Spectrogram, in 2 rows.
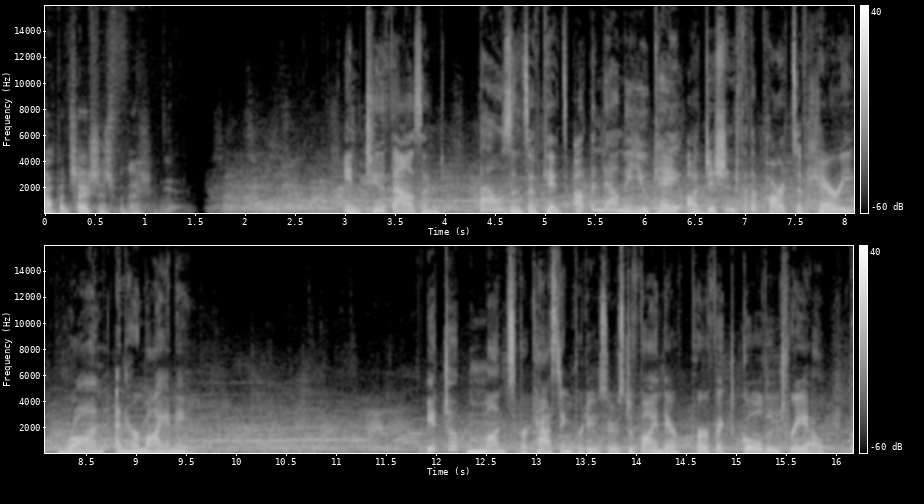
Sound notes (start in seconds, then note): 2.9 people chattering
